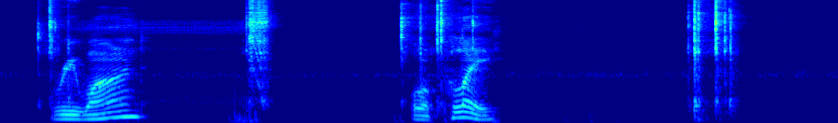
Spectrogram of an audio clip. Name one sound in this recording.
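A cassette deck mechanism clicks and clunks as it shifts.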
